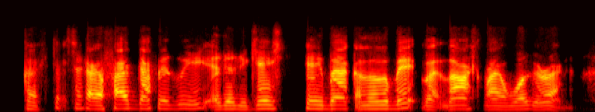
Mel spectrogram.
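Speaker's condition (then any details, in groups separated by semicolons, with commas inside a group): Cerebral palsy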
